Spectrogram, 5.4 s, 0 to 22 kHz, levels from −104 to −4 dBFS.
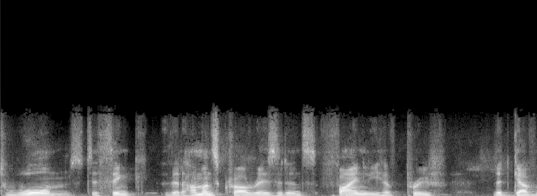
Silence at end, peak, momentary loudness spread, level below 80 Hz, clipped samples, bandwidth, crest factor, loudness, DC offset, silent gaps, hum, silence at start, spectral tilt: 0 s; 0 dBFS; 13 LU; -46 dBFS; under 0.1%; 9.6 kHz; 16 dB; -17 LUFS; under 0.1%; none; none; 0 s; -6.5 dB/octave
